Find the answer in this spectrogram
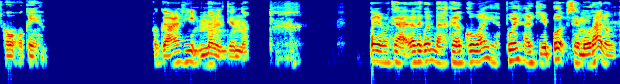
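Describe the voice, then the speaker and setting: A man's voice: mid-range voice, a little slow, pauses often, highs cut off. A man with a Spanish accent from Spain giving casual, rambling reaction commentary on an anime, swearing often.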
